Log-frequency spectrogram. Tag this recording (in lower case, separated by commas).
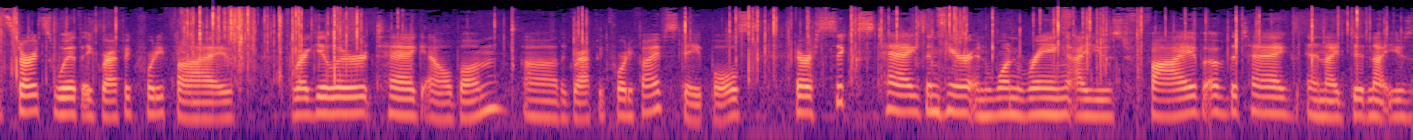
speech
